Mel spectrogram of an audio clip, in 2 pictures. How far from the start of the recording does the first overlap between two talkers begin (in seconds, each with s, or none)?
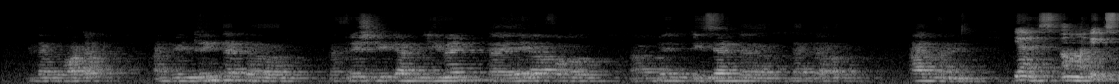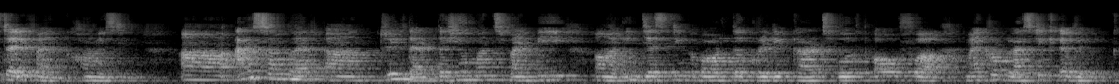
none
